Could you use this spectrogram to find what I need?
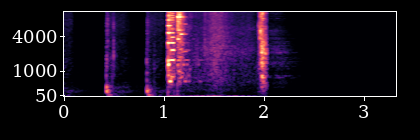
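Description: A game chime sounds in a burst of bright effects.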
